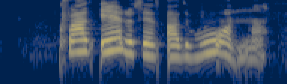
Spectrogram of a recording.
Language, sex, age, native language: Icelandic, female, 8, Icelandic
